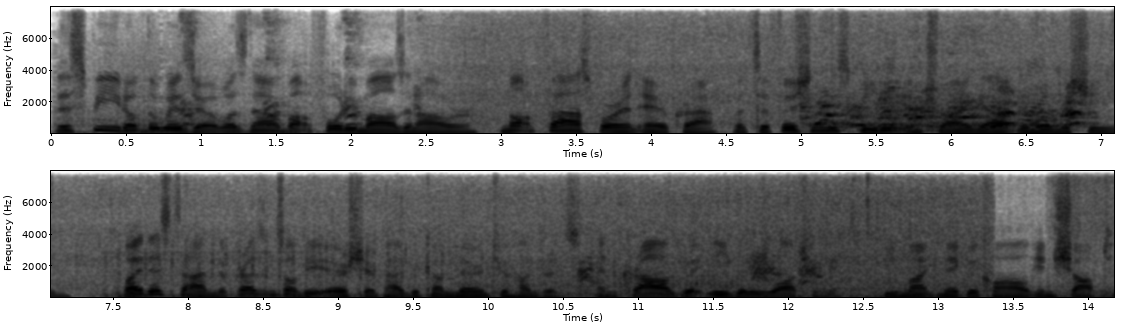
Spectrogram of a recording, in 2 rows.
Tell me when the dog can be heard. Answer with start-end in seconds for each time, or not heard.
0.8-2.5, 5.0-7.0, 10.6-12.2.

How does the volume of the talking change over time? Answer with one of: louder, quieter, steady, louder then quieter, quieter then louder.
steady.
